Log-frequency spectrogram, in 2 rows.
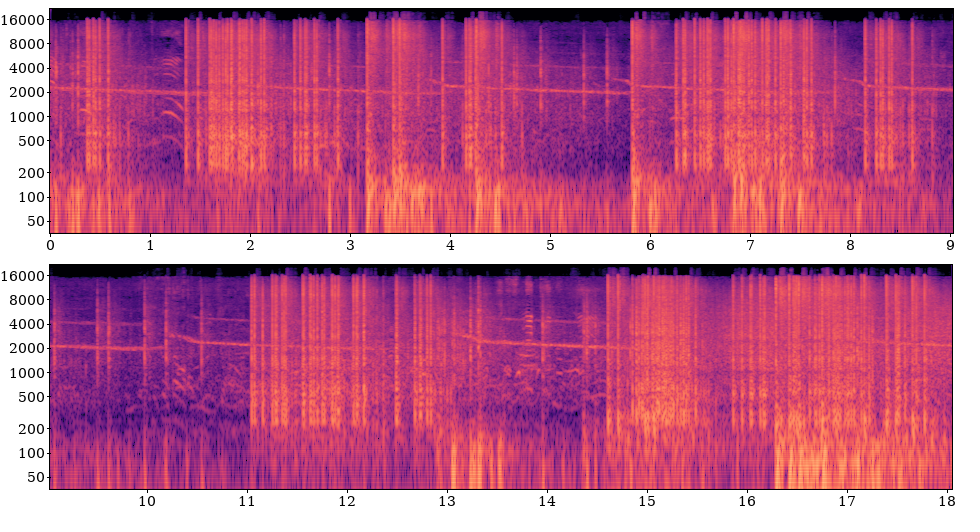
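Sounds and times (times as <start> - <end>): firecrackers banging: 0.0 - 18.0
faint high whistling tone: 2.3 - 6.6, 7.8 - 12.0.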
